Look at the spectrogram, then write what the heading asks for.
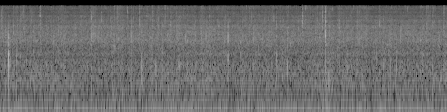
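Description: Light rain falling on a woodland creek and the leaves around it: a steady soft hiss with scattered drip ticks.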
